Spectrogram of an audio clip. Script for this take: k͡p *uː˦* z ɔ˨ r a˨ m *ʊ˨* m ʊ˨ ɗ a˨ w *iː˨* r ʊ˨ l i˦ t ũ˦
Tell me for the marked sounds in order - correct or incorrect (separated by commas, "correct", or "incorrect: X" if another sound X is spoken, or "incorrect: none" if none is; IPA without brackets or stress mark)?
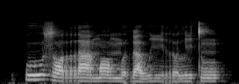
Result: correct, incorrect: ɔ˨, correct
